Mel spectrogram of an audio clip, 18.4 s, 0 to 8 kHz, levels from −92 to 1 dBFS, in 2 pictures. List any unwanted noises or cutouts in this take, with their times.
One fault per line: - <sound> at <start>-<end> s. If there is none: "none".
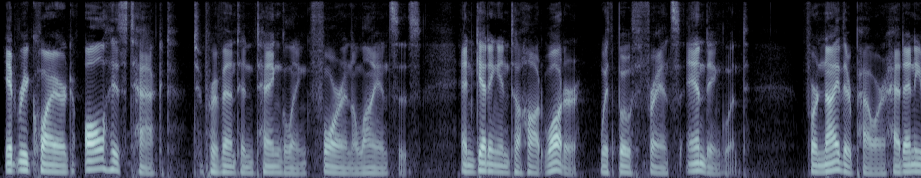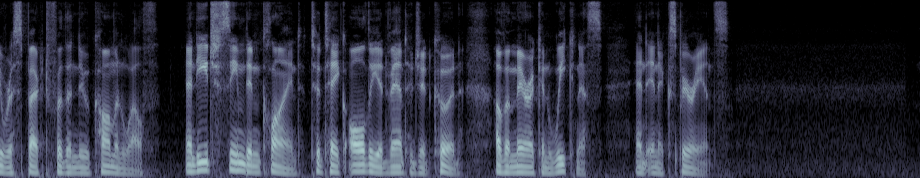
none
